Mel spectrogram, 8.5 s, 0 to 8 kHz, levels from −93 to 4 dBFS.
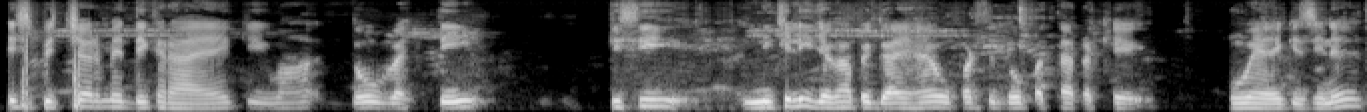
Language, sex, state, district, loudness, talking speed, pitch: Hindi, male, Uttarakhand, Uttarkashi, -16 LUFS, 175 wpm, 150 Hz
